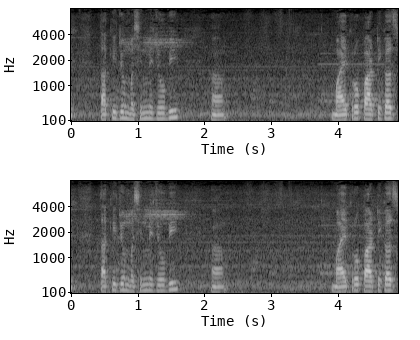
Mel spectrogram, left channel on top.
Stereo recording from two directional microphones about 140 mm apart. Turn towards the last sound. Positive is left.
turn(degrees=10)  # may be behind; listen again after turning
